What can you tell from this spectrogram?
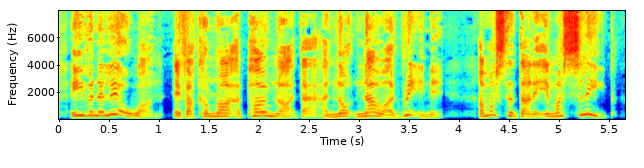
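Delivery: put-on high eager boy's voice; wide-eyed, proud and puzzled; Ern marveling. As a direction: Ern wonders to Betts if he is a genius. Ern's voice in the story.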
